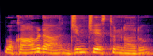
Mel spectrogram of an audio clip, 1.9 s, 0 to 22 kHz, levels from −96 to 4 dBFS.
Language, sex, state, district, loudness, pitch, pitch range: Telugu, female, Telangana, Hyderabad, -16 LUFS, 180 Hz, 165-200 Hz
